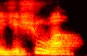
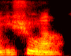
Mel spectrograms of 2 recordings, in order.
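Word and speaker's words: ישוע: sí, por supuesto que tiene un origen en el arameo galilaico y sí se pronuncia en algo parecido como Yeshua y lo estoy pronunciando seguramente mal porque yo no conozco el acento ni las ni los matices del idioma.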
